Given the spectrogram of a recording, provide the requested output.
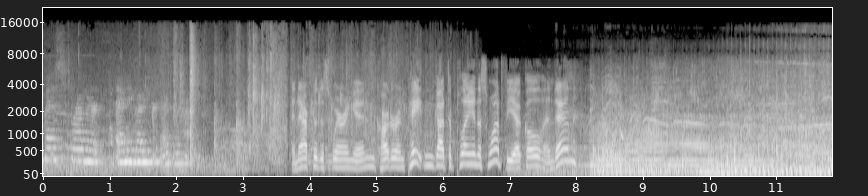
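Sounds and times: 
speech: 0.0 - 2.4, 3.7 - 8.3
helicopter engine and rotor during a ride: 8.0 - 11.8.

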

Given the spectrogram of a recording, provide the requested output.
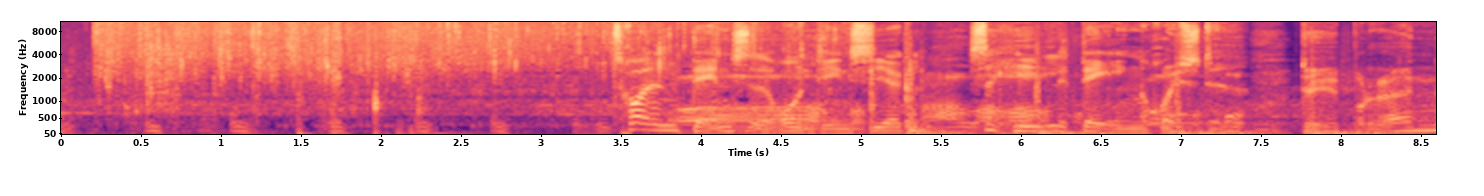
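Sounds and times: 
wet liquid splashing: 0.2 - 4.9
gulping liquid from a canister: 0.2 - 5.8
speech: 3.5 - 8.5.

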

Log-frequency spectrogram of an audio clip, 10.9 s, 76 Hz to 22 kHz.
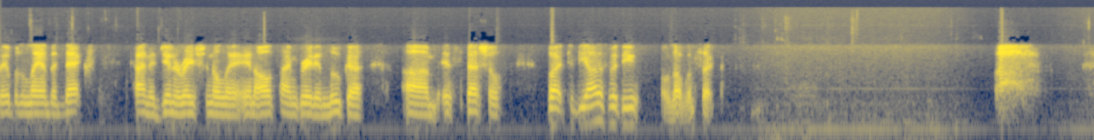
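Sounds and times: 
speech: 0.0 - 7.3
quiet hum: 0.0 - 10.9
single sharp sneeze: 10.0 - 10.4
brief breathy sound: 10.0 - 10.9.

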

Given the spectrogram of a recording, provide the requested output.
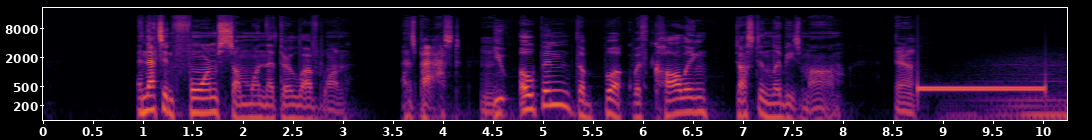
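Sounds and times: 
speech: 1.0 - 8.9
telephone ringback tone on a call: 8.8 - 10.1.

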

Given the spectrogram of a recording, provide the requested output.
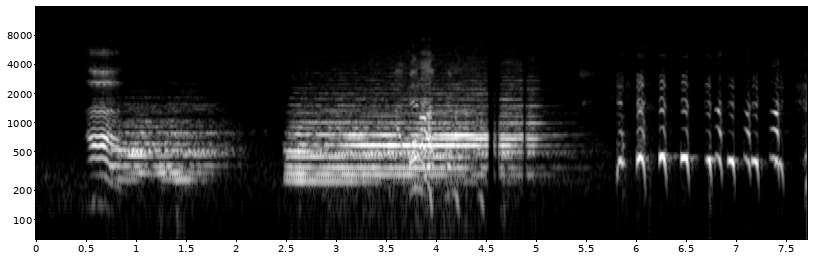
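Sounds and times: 
train horn blasts: 0.8 - 5.6
laughter: 3.6 - 4.4, 5.7 - 7.7.

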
